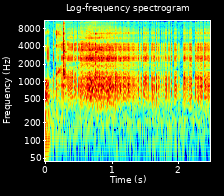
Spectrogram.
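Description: Technical Associates TBM-3 Geiger counter crackling with a fast, dense, steady stream of clicks while held over the americium source in an ionization smoke detector: a high count rate, "quite a good bit of radioactivity".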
